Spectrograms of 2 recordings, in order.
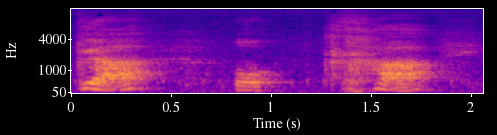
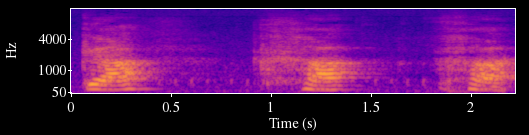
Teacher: you can feel how the back of the tongue is hitting the roof of the mouth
